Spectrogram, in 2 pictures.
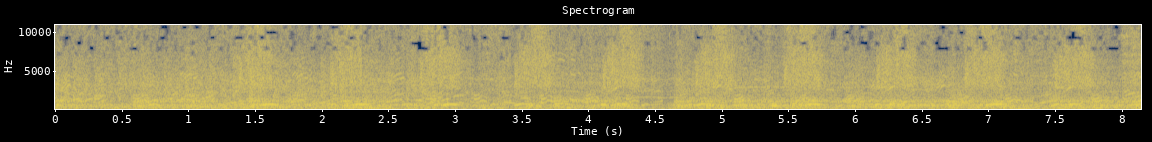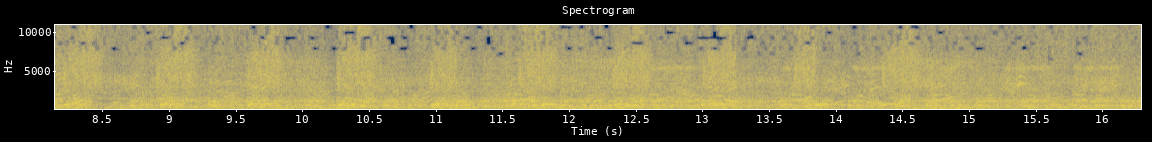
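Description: Game music plays with a steady beat.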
